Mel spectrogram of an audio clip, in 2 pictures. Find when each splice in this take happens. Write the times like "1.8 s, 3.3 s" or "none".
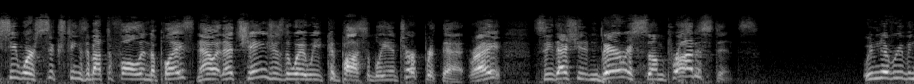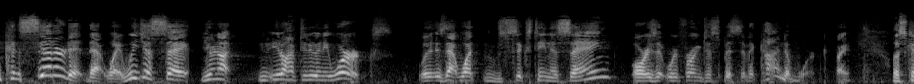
11.0 s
